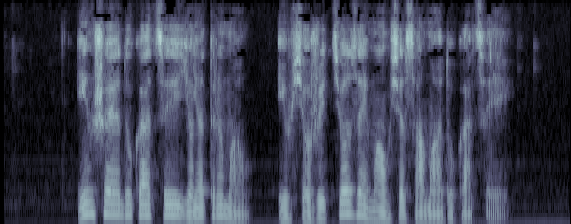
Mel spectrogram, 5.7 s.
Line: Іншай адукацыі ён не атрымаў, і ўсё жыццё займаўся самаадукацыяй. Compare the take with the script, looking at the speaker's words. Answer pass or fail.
fail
